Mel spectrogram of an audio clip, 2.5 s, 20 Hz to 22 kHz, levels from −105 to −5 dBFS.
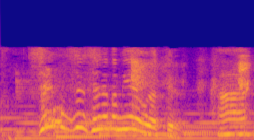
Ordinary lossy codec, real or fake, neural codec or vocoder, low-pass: MP3, 32 kbps; real; none; 5.4 kHz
